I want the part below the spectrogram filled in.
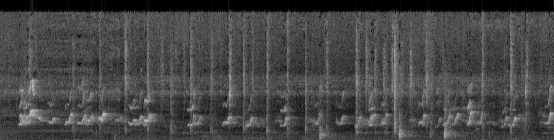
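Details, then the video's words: Cute baby chicks during their day, giving a steady stream of high, thin peeping chirps, several birds at once, with occasional soft knocking and tapping sounds in between. "Cute Baby Chicks with chirping sound"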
